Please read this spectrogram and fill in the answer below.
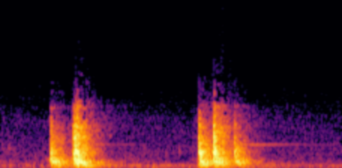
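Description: Radio-drama sound effect: two short clunks about a second apart, each with a faint ring after it.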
